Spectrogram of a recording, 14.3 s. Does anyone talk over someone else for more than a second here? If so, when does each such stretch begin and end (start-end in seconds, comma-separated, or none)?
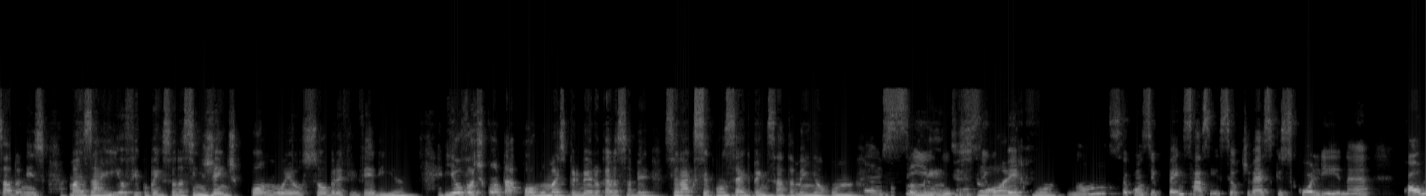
9.1-10.3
